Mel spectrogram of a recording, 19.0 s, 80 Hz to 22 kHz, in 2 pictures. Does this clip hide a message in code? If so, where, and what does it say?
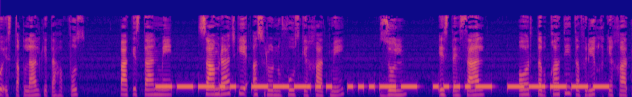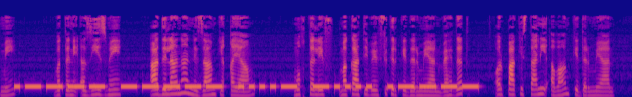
Yes: Morse code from 2.3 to 16.7 s, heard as a keyed tone, machine-sent, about 15 wpm, 520 Hz, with speech in Urdu. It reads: 88340 10461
